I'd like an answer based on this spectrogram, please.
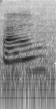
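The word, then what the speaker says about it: pho: restaurants to tell us that they're spicy different for restaurant see we have some of the restaurants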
